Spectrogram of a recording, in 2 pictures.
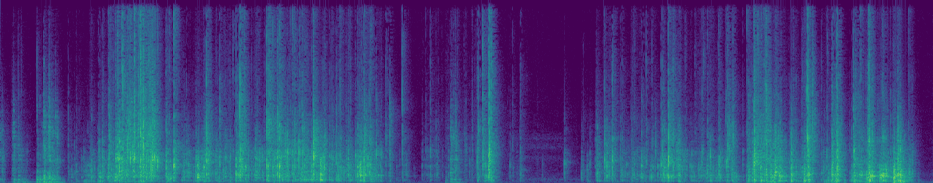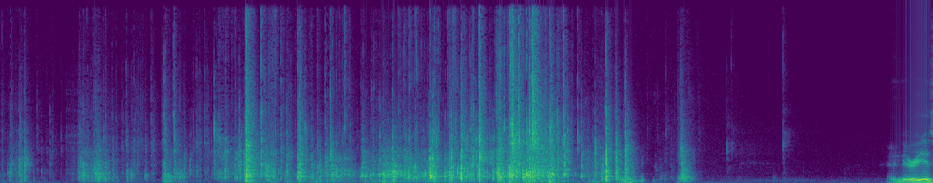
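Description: Plastic action-figure packaging crinkling and rustling as the figure is pulled out of it, with many small clicks and crackles. It comes in three long bouts with short gaps between and stops about two seconds before the end.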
